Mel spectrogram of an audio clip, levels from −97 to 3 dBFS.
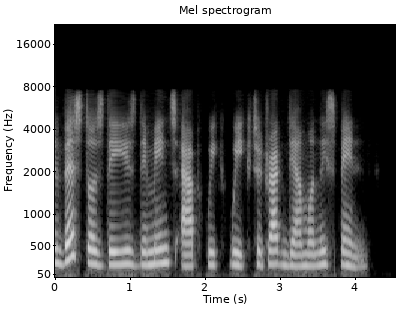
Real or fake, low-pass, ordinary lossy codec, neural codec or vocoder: fake; none; none; codec, 16 kHz, 0.2 kbps, FocalCodec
